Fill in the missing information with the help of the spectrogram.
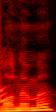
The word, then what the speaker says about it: monomer: Monomer? – Monoma. – Monoma. – It's pronounced. – Monoma.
